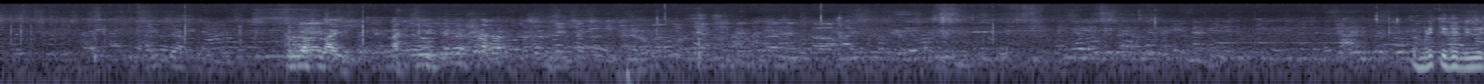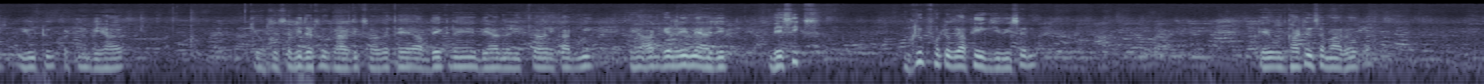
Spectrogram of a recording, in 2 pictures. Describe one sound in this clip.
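A crowd of people murmurs and chatters in the background.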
